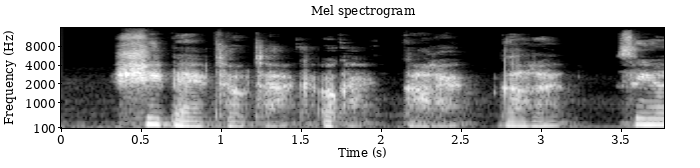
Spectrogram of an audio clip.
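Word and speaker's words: Xipe Totec: I'm gonna see about because it's Xipe, which I thought kind of had like a breathy kind of sound to the pronunciation, if that makes sense. Oh, it's she. Hipe Totec.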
